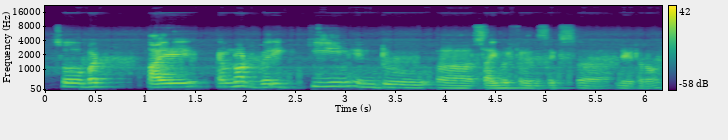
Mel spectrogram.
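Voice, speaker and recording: With noticeable background noise and audible room echo, a man speaks with ordinary pitch variation. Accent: Punjabi. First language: Punjabi. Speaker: data recovery business owner. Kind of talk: channel intro talk to camera. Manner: hesitant, many fillers.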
